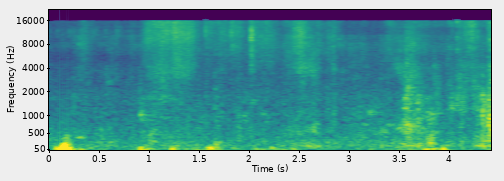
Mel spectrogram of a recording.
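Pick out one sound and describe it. A cow munches and rustles dry hay up close.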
